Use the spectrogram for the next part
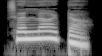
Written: ಚಲ್ಲಾಟ

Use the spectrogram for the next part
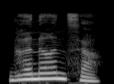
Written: ಘನಾಂಸ

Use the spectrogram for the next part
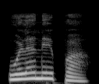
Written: ಒಳನೆಪ

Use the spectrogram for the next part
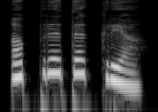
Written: ಅಪ್ರತಕ್ರ್ಯ

